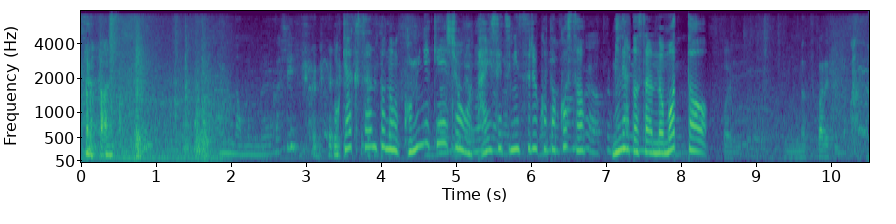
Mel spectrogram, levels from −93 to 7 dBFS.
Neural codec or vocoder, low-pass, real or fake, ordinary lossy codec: none; 7.2 kHz; real; none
